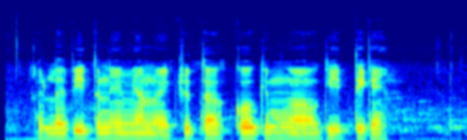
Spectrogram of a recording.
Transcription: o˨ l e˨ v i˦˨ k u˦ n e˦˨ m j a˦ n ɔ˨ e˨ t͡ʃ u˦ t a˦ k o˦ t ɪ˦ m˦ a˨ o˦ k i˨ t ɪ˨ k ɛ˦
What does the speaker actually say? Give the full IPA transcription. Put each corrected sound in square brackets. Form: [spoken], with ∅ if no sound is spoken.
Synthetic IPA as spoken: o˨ l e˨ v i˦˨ [t] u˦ n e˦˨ m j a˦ n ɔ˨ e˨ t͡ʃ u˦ t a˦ k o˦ [k] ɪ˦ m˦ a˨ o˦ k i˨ t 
